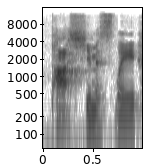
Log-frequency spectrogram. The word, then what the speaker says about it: posthumously: Well, yeah, or at least, yeah, there could be more, but posthumously, which I just learned how to pronounce that word. I always said the H that you shouldn't say, apparently.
